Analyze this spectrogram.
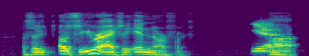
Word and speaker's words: Norfolk: So you were actually in Norfolk. Yeah, You don't even say it right. It's Norfolk. they say So Norfolk, something like yeah, that.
